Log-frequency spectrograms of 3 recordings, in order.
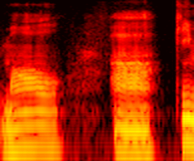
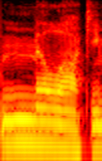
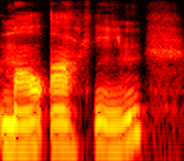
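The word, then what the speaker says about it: מַלְאָכִים: having to do here so mel uh keem all right maul uh keem not mela king but mal akim right and i'm gonna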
